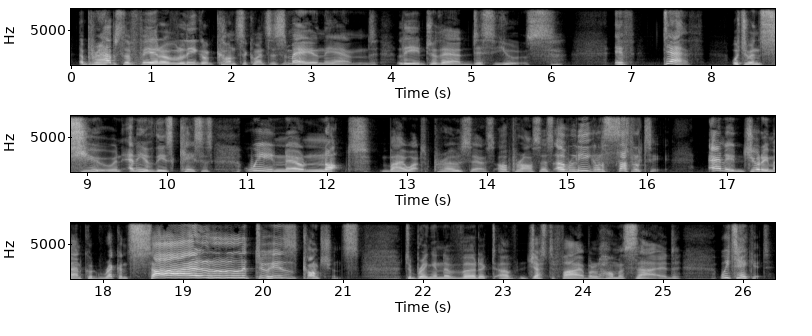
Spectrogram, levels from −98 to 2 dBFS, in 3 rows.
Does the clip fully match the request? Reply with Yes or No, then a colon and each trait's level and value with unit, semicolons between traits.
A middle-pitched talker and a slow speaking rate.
Yes: medium, 180 Hz; slow, 125 wpm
